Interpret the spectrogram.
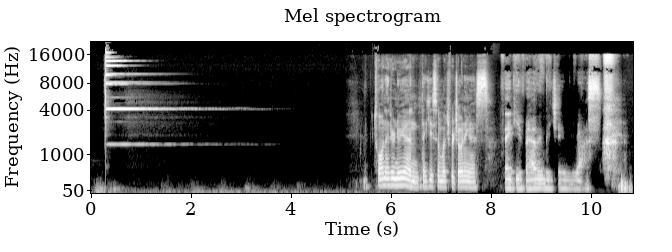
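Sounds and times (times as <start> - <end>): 
single bell struck: 0.3 - 3.6
speech: 5.7 - 10.7.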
